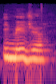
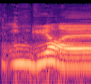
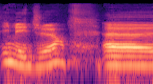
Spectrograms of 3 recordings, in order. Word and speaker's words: Imgur: Imager. Oui, alors, d'accord, ok. Non, mais il faut en parler. À un moment, il faut en parler. Il a dit, ça se prononce Imager.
